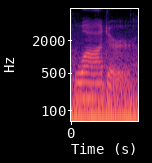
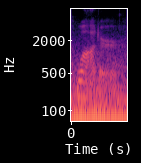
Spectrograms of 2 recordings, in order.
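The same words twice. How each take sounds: First: Water said with a full hard D; real D. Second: Water with a light quick flap. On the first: Teacher showing the wrong heavy D in water. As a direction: overdo the D in water as a true D. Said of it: "it's not water". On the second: Teacher showing the right flapped T in water. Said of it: "it's a quick D sound". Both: Shown as a demonstration.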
